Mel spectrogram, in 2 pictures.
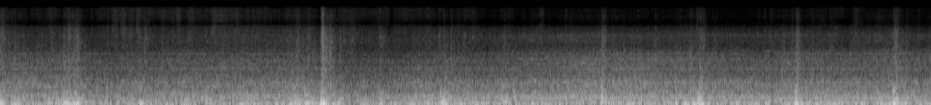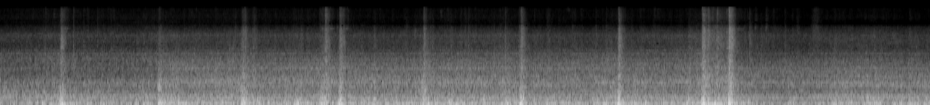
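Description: Inside the patient compartment of a moving ambulance: a steady low rumble of engine and road noise, with the body rattling and clunking over bumps, the loudest clunks coming a few times and the heaviest near the end.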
